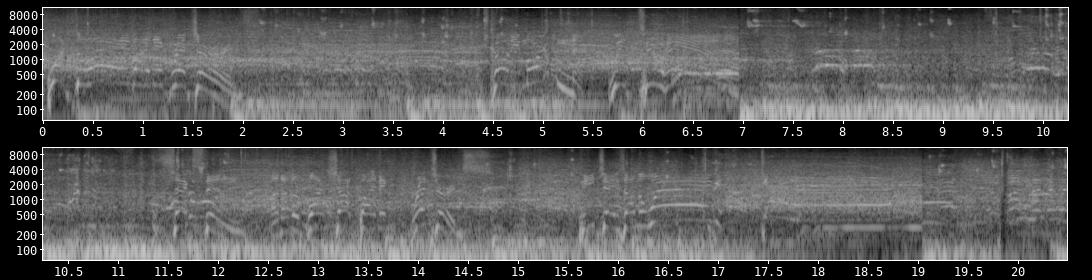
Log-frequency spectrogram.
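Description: Game sound of a basketball arena: crowd noise with a basketball being dribbled on the hardwood court. The background changes abruptly several times.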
